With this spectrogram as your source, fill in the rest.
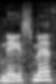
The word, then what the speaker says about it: Naismith: Pronounced Naismith.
